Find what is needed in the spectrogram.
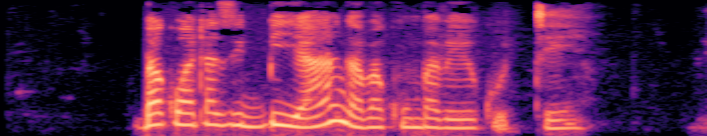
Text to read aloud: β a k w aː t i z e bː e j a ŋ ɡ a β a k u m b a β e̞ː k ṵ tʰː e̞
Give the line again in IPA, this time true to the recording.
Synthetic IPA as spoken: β a k w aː t a z i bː i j a ŋ ɡ a β a k uː m b a β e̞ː k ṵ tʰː e̞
